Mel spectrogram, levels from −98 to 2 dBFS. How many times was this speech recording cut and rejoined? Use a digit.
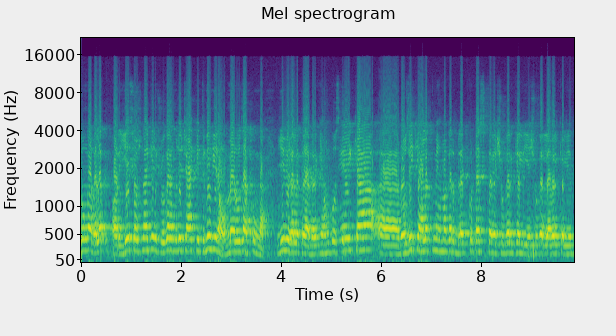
1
